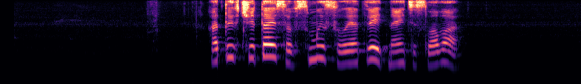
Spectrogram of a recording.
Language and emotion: Russian, angry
